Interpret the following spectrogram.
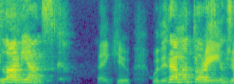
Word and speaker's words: Slavyansk: It places larger cities of Kramatorsk and Sloveniansk. Kramatorsk and How do you say it? Slavyansk.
